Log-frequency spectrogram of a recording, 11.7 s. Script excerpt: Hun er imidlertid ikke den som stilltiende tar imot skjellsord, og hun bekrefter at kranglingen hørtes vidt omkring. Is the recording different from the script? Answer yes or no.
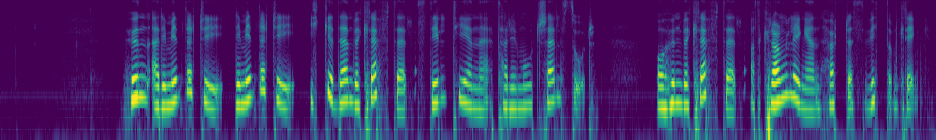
yes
